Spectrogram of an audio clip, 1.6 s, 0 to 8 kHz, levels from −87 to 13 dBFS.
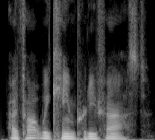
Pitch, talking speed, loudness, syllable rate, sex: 125 Hz, 230 wpm, -16 LUFS, 5.1 syllables/s, male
